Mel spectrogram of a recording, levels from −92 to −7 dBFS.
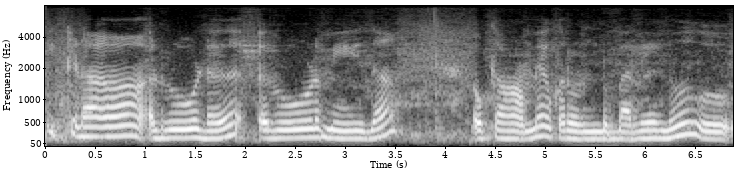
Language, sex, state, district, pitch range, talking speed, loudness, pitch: Telugu, female, Andhra Pradesh, Anantapur, 165-195 Hz, 80 wpm, -13 LUFS, 175 Hz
